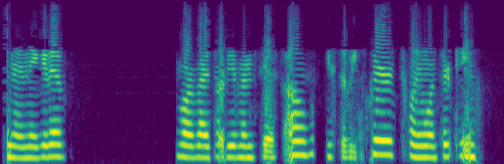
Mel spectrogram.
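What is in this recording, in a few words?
Sheriff East County, scanner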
